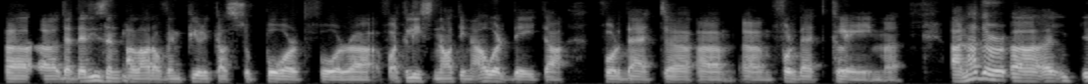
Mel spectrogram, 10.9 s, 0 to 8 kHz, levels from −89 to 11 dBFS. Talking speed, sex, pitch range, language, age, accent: 160 wpm, male, 105-145 Hz, English, 20-39, Italian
